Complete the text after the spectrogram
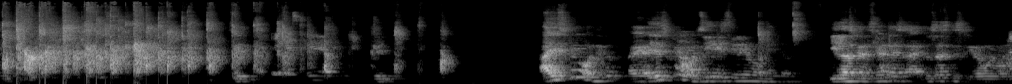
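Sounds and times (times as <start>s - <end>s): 
applause: 0.0s - 4.6s
speech: 0.2s - 1.4s, 2.4s - 4.0s, 5.5s - 10.0s.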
